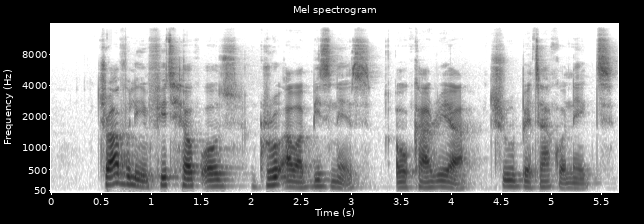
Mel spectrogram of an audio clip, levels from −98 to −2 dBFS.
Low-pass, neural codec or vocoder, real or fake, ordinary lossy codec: 14.4 kHz; none; real; none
